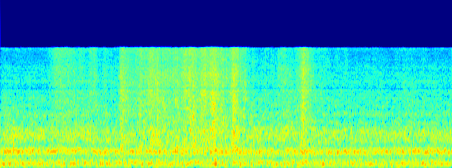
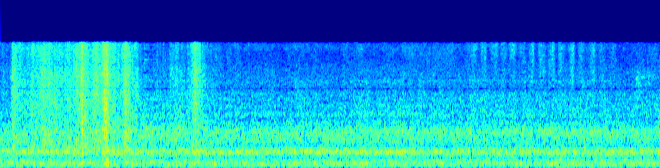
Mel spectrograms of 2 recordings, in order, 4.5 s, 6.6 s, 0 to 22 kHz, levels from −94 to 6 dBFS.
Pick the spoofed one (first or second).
first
